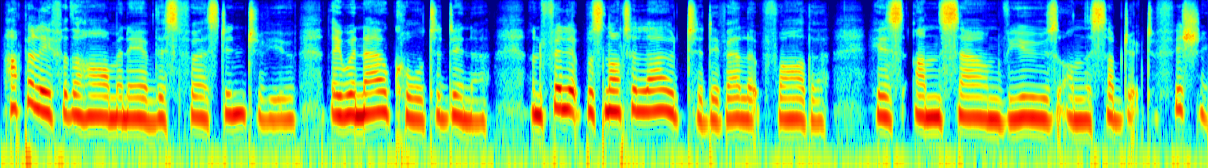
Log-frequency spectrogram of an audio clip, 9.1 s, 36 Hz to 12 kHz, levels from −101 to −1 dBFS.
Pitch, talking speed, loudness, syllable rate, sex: 220 Hz, 200 wpm, -19 LUFS, 5.9 syllables/s, female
